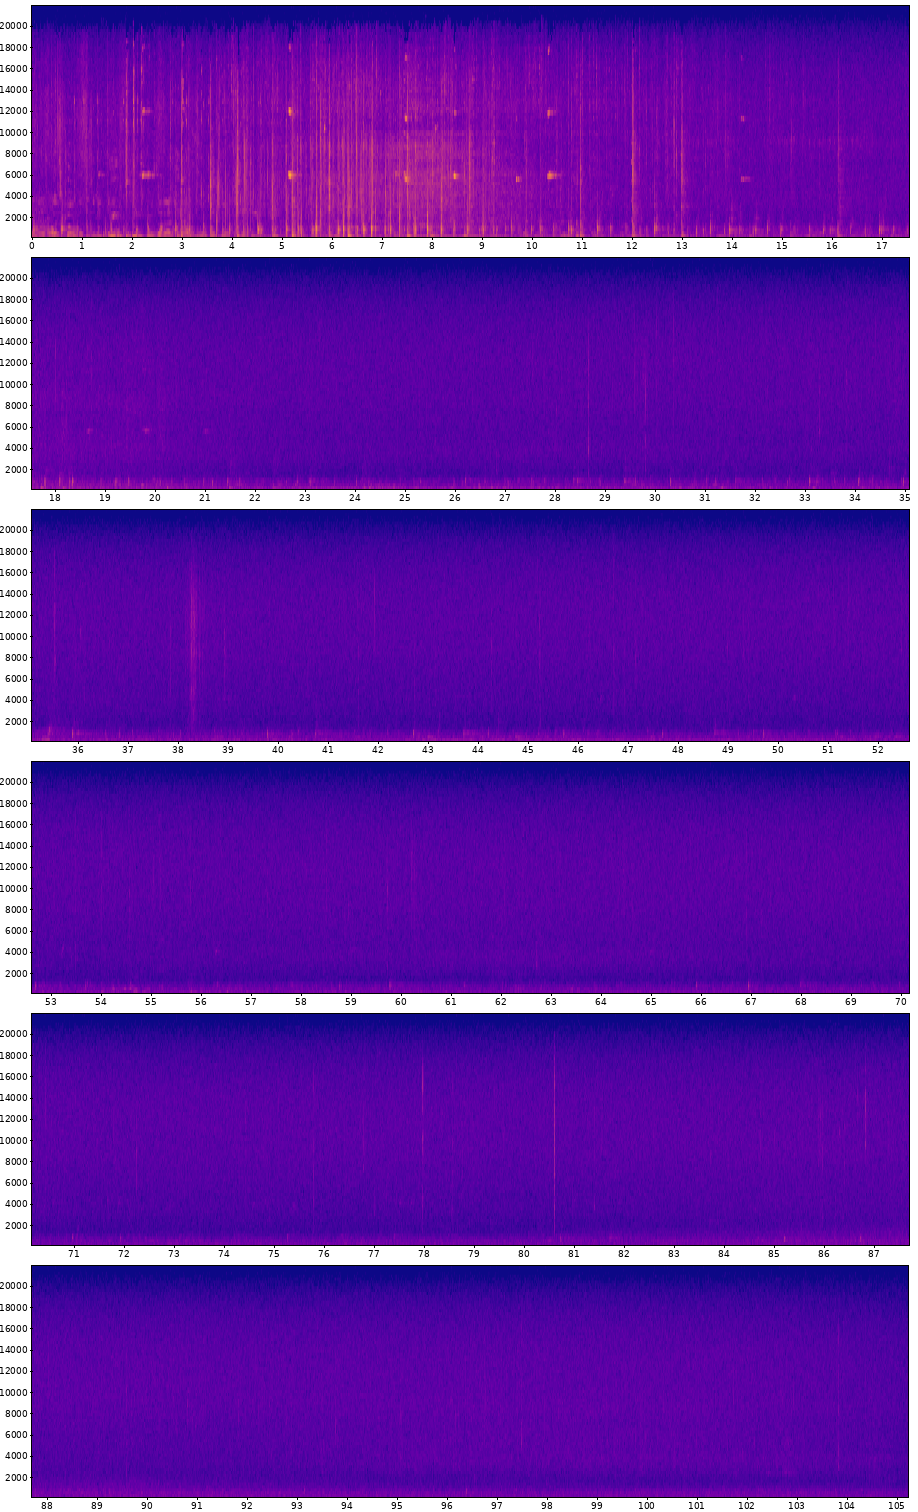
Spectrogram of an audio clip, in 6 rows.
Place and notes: {"title": "Ribbeck, Nauen, Deutschland - Horse-drawn carriage in the forest", "date": "2015-04-05 14:37:00", "description": "Horse-drawn carriage in the forest.\n[Hi-MD-recorder Sony MZ-NH900, Beyerdynamic MCE 82]", "latitude": "52.60", "longitude": "12.74", "altitude": "49", "timezone": "Europe/Berlin"}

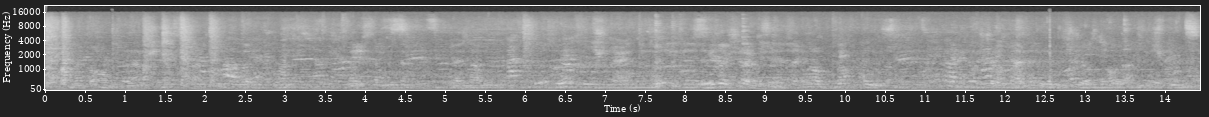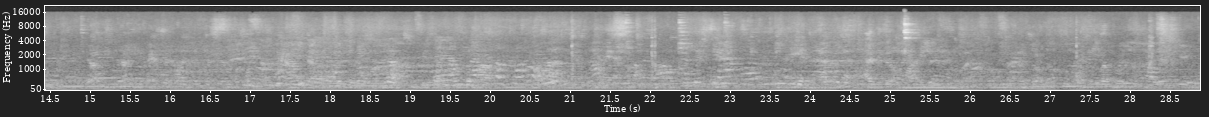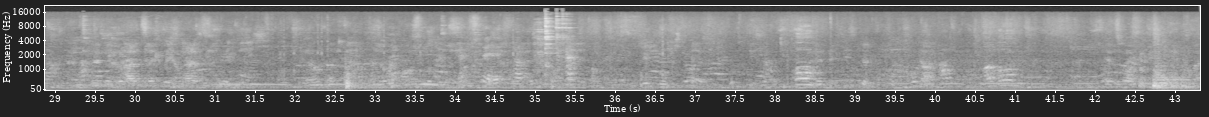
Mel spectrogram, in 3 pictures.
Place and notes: {"title": "Sedansberg, Wuppertal, Deutschland - haus becker", "date": "2011-02-17 20:59:00", "description": "haus becker, möwenstr. 15, 42281 wuppertal", "latitude": "51.28", "longitude": "7.20", "altitude": "202", "timezone": "Europe/Berlin"}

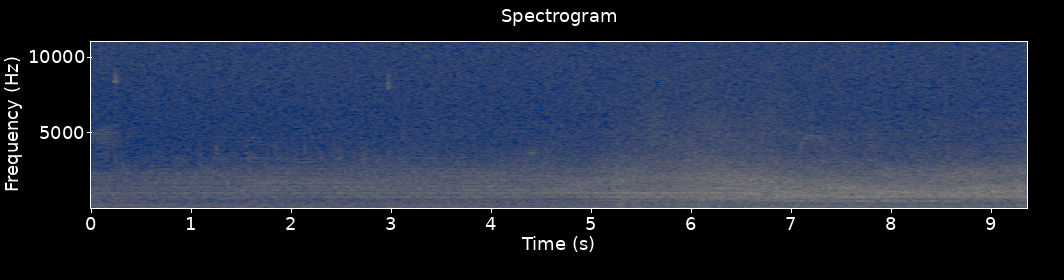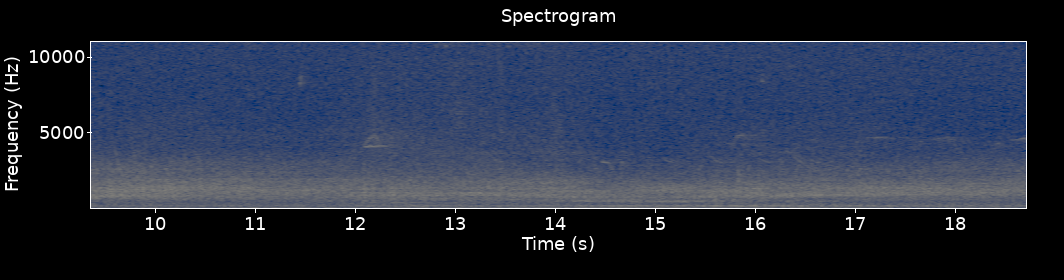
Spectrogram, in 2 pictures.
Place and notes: {"title": "Main Street pedestrian bridge crossing the Wabash River, Bluffton, IN, USA - Main Street pedestrian bridge crossing the Wabash River, Bluffton, IN", "date": "2019-04-13 08:30:00", "description": "Sounds recorded from pedestrian bridge crossing the Wabash River, Bluffton, IN", "latitude": "40.74", "longitude": "-85.17", "altitude": "249", "timezone": "America/Indiana/Indianapolis"}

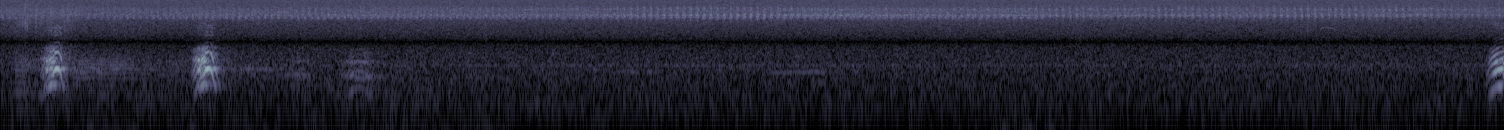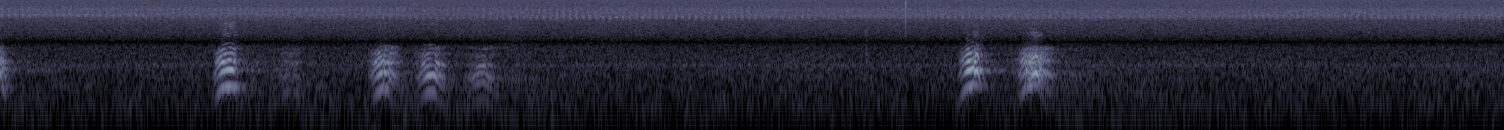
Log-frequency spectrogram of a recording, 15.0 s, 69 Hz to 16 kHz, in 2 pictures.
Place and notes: {"title": "Lithuania, Tauragnai, view from the mound", "date": "2012-08-31 15:25:00", "description": "silent village day as heard from Tauragnai mound", "latitude": "55.45", "longitude": "25.87", "altitude": "163", "timezone": "Europe/Vilnius"}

